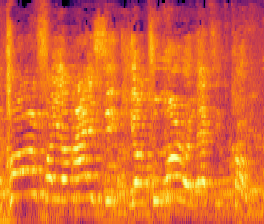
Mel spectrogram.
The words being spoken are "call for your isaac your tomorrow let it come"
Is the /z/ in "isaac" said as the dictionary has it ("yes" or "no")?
no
